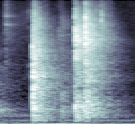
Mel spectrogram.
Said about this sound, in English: It's gone. That was my phone.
